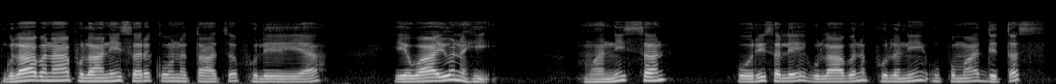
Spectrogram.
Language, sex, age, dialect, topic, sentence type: Marathi, male, 51-55, Northern Konkan, agriculture, statement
